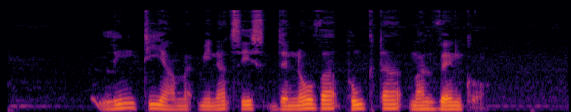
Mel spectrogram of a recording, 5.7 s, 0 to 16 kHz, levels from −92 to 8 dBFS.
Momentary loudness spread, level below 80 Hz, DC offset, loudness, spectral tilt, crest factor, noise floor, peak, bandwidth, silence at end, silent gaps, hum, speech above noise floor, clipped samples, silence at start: 8 LU; -64 dBFS; under 0.1%; -29 LUFS; -8 dB/octave; 18 dB; -70 dBFS; -12 dBFS; 11.5 kHz; 0.9 s; none; none; 42 dB; under 0.1%; 0.9 s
